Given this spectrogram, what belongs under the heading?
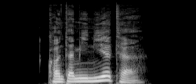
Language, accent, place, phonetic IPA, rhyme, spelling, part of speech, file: German, Germany, Berlin, [kɔntamiˈniːɐ̯tɐ], -iːɐ̯tɐ, kontaminierter, adjective, De-kontaminierter.ogg
- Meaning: inflection of kontaminiert: 1. strong/mixed nominative masculine singular 2. strong genitive/dative feminine singular 3. strong genitive plural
